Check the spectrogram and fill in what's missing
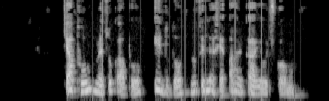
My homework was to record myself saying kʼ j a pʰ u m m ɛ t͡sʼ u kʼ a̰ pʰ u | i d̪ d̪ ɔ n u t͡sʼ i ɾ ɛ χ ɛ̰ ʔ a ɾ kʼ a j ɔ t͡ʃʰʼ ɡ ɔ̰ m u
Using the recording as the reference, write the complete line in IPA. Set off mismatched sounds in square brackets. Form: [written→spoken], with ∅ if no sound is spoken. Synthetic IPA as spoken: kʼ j a pʰ u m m ɛ t͡sʼ u kʼ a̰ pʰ u | i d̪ d̪ ɔ n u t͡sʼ i [ɾ→l] ɛ χ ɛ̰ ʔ a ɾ kʼ a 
